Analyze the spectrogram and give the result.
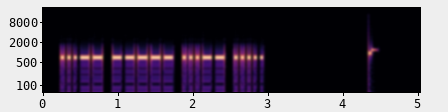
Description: Morse code, heard as a keyed tone, about 28 wpm, 700 Hz. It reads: 3035
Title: Numbers - 4-Digit 28wpm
